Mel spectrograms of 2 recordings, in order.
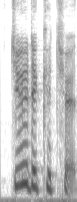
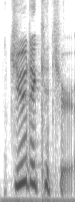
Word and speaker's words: judicature: Google you got this Ros judicature that's British apparently judicature okay got it the Supreme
